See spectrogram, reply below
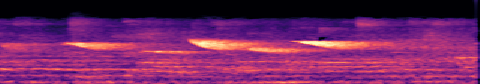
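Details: Green-winged saltator, locally trinca-ferro, singing; clear whistled notes sliding downward, each about half a second long, over a low background hum.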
